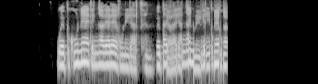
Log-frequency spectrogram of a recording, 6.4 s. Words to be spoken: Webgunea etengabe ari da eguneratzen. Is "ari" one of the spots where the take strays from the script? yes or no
yes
